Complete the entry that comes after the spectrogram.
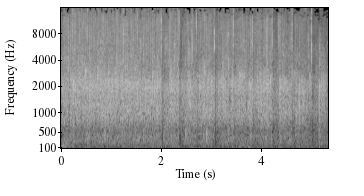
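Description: Sustained applause from an audience, a dense, steady patter of many hands clapping at a fairly loud, even level throughout, with no talking over it.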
